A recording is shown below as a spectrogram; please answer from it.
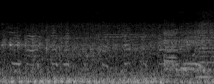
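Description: A group of women chanting protest slogans over a steady low rumble of passing traffic. The voices drop out briefly and come back in near the end.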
